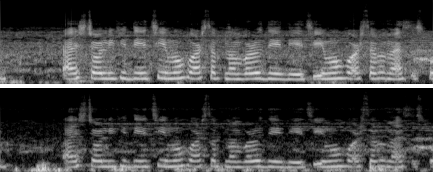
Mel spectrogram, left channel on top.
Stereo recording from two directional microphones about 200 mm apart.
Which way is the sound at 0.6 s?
15° left (ahead or behind).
